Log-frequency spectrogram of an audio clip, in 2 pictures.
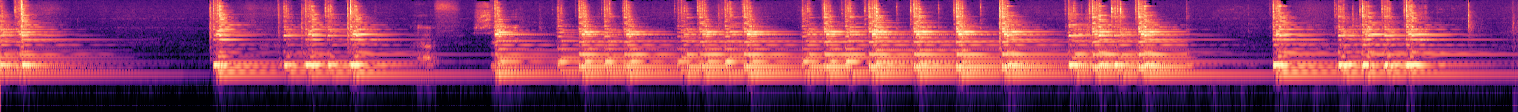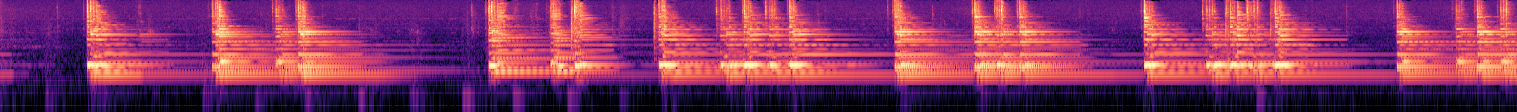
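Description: Ukulele strummed in chords: each chord is struck with a sharp attack and rings out, fading before the next, with flurries of quick strums in between.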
